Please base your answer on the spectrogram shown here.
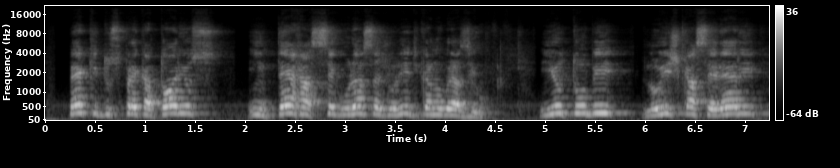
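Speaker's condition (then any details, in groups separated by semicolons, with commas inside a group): No condition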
